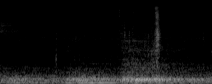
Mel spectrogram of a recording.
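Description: Handling noise inside a car: a low rumble with two brief sharp rustles as the paper instruction sheet is put aside and the plastic-wrapped massager is reached for.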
